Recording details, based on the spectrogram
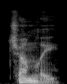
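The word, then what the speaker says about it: Cholmondeley: Independently of Fleming, a young flight lieutenant in MI5 section B1A, Charles Chomanderly pronounced Chumli conceived a remarkably similar plan.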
